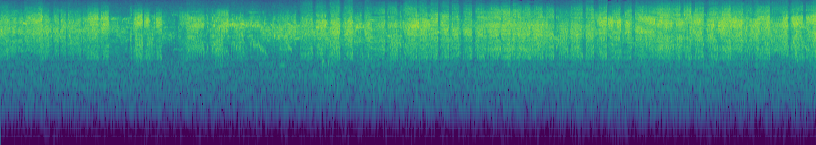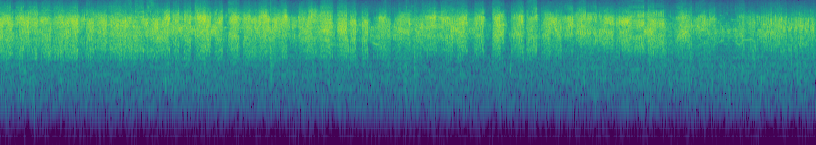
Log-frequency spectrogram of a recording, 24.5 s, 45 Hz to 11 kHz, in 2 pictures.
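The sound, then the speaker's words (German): A dense, continuous chorus of high-pitched calls of sand martins, sparrow-sized birds of open country that dig nest burrows in sandy cliffs: many dry twittering chirps overlapping at a steady, fairly loud level for the whole stretch, with no voices. “die Uferschwalbe, Bild Nummer 16.”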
